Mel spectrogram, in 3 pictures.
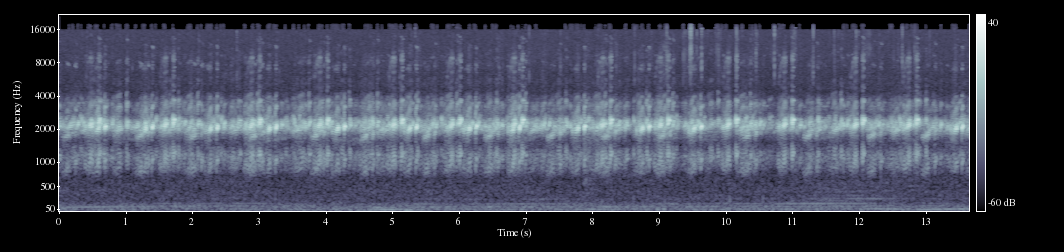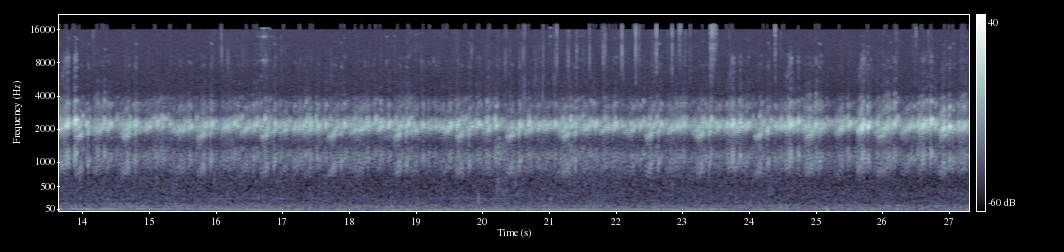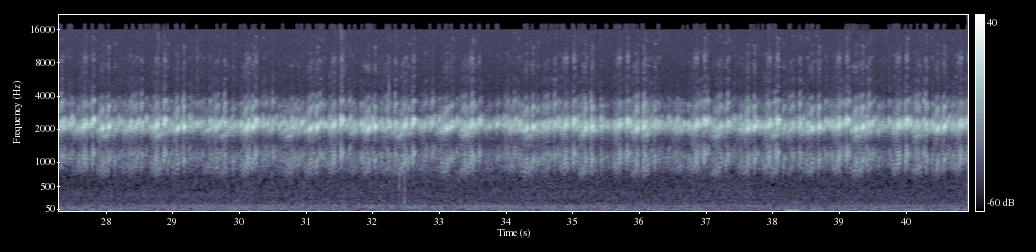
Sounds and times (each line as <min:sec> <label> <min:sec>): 0:00.0 Frogs 0:40.9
